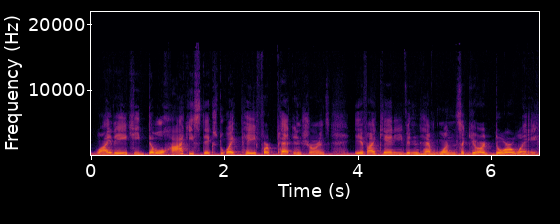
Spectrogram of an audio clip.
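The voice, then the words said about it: Minnesotan accent. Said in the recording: “said in a Minnesotan accent”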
